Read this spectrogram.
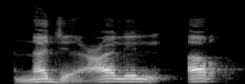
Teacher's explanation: رائے ساکن سے پہلے زبر ہے، اس لیے را کو موٹا پڑھیں گے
